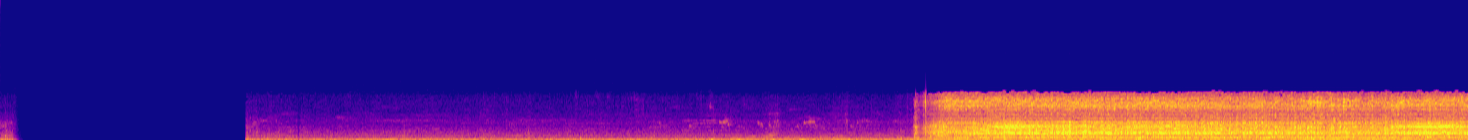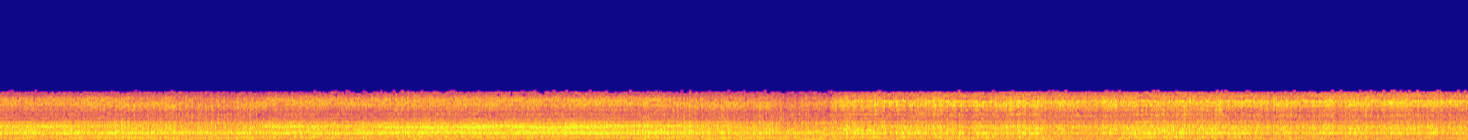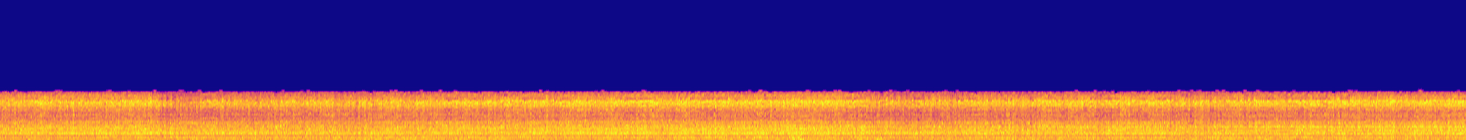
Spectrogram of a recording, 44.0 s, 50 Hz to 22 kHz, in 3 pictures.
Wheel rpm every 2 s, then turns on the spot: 20, 70, 0, 0, 30, 160, 160, 160, 160, 160, 160, 160, 160, 160, 160, 160, 160, 160, 160, 160, 160, 150.
none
